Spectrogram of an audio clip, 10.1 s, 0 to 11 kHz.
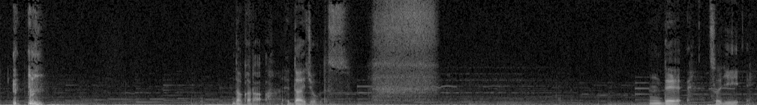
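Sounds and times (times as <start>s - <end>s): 
person coughing from choking on something swallowed: 0.2s - 0.7s
speech: 3.2s - 4.6s, 8.7s - 9.8s.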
